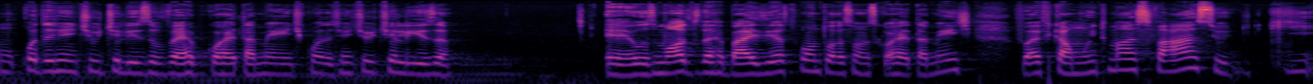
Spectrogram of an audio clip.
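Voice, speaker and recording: A woman's voice: medium pitch, darkish tone. A woman with a Brazilian Portuguese accent teaching a class, explaining patiently with frequent fillers and restarts. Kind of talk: online class lecture.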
